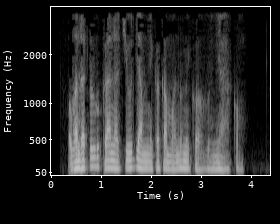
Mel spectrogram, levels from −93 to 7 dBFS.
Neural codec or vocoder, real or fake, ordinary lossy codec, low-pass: codec, 16 kHz, 0.8 kbps, ZipCodec; fake; MP3, 16 kbps; 3.6 kHz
